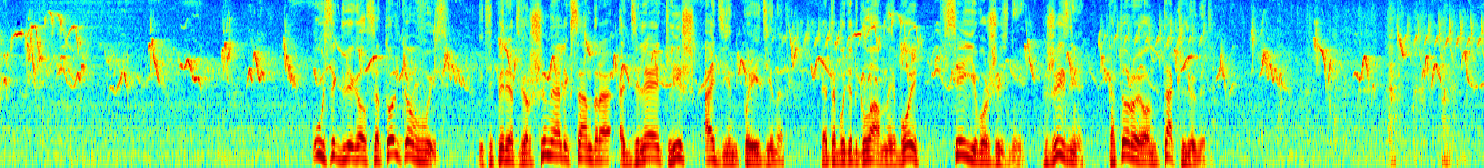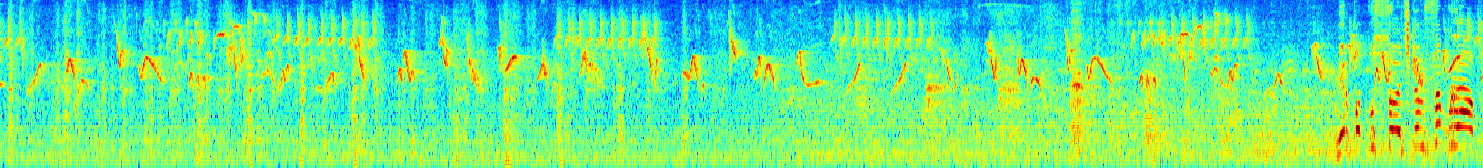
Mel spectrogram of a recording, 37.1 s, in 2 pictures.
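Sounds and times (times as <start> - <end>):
birds chirping and whistling: 0.0 - 37.0
fast high bird trill: 24.8 - 37.0.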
